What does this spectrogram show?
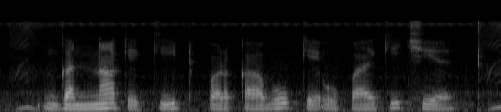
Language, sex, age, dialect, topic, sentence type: Maithili, male, 25-30, Bajjika, agriculture, question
